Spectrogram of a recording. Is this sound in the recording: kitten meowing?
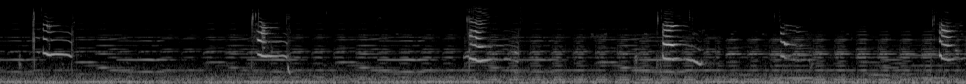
yes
